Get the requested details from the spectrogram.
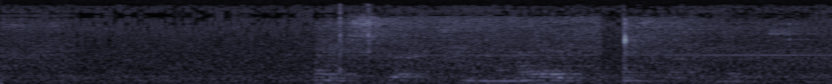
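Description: A soft interface click sounds.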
